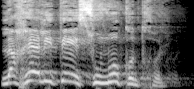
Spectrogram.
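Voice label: French; 秩序之光（守望先锋）; 终极技能; 法语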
